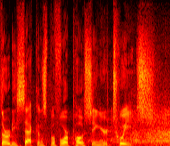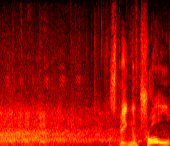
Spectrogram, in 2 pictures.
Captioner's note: laughter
